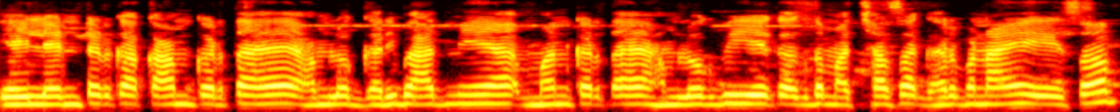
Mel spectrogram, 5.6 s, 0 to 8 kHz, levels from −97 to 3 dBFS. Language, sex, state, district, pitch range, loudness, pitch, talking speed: Hindi, female, Bihar, Kishanganj, 215-230 Hz, -15 LUFS, 225 Hz, 235 wpm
